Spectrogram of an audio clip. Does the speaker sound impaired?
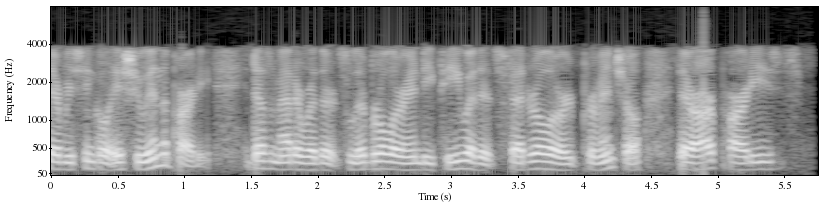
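No.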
